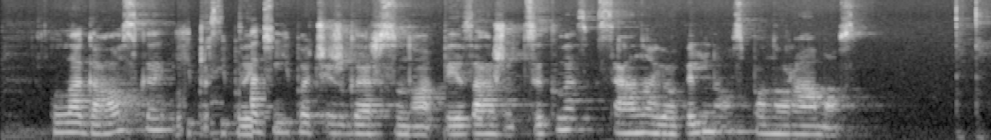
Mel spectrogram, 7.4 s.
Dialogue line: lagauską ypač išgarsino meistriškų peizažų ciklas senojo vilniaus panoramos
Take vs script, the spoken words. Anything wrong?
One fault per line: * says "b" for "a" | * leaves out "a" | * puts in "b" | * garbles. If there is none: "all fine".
* garbles
* leaves out "meistriškų"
